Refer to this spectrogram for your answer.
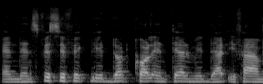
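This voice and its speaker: Man with a strong Haitian accent and fairly even intonation, on a very clean recording against a silent background. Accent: thick Haitian. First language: Haitian Creole. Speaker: livestreamer. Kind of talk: casual chat. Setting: livestream.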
